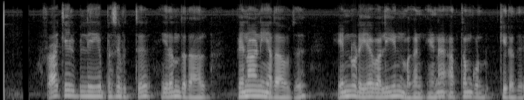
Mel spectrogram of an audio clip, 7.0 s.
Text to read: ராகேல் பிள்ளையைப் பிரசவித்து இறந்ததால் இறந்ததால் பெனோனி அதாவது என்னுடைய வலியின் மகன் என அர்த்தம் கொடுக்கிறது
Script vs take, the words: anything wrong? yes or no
yes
